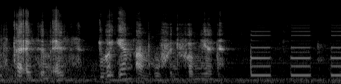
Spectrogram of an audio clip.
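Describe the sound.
Speech fills the first two and a half seconds, then a phone call rings out through a phone's loudspeaker with three even, steady electronic ring pulses, clear.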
